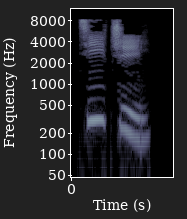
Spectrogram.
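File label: "机制", Mandarin Chinese; hsk; chinese-flashcards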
